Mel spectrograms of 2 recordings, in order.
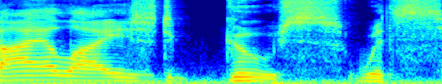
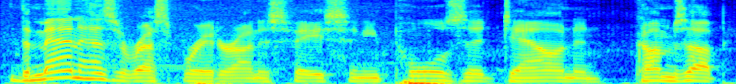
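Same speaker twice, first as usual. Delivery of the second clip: ordinary talk, nothing marked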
